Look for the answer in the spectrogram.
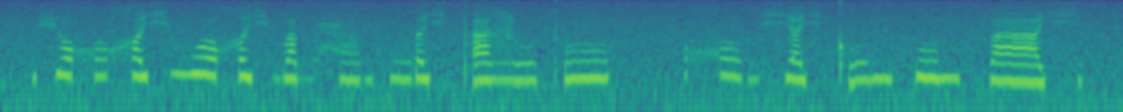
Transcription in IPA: ç o χ ṳ χ ɐ ç v o χ ɨ ç b a b ħ a̤ ɡ p ṳ ɾ ɐ ç tʼ a ɮ o̤ tʼ u | χ o̤ ɡ ç a ç kʼ o̤ m p u m f a ç

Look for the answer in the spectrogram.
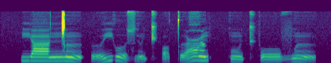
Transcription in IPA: j aː˥ ŋ͡ǀ ə̃ː˥˩ ʔ ɵ˩˥ j ʊː˥˩ z ə̃˩ t͡ʃʼ ɒ˩ t̪ ə˩˥ ʕ ə̃˥ kː õ˧ t͡ʃʼ oː˧ v ə̃˥˩

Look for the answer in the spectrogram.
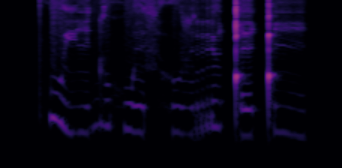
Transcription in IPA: pʰ u˥˩ j i˨˩˦ d ṳ˥˩ x w e̤˧˩ s h ṳ˧˩ z r ʉ˥˧ ǃ e˩˧˩ ǃ i˧˩

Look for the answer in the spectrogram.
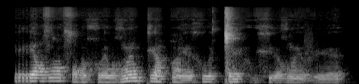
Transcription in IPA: r e˥ ə̯ zˤ ĩ˥ sˤ o˩ χʷ ɛ˩ w ʁʷ ẽ˥ w kʲ ɒ˥ ə̯ qʷ ɛ̃ː˩ ə̯ x u˥ ə̯ ǀ ø˥ h ṳ˩ xʲ u˩ ə̯ ʁʷ ẽ˩ ə̯ v ø˩ ə̯

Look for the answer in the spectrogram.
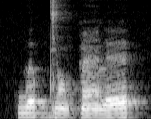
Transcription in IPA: w ə b d j ɔ̃ k͡p æ̃ l ɛ

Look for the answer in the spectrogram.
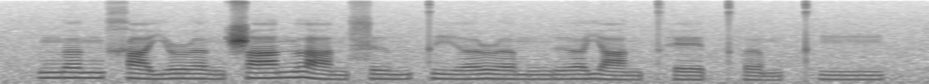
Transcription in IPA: ŋ əː˧ ŋ x a˨˩˨ j ɹ ə˨˩˨ ŋ ʂ a˧˥ n l a˨˩ n s ɨ˨˩˦ m t̪ i˨˩˦ ə̯ ɹ ə˧ m ŋ ɨ˧˥ ə̯ j a˨˩ n t̪ʰ e˨˩ t̪ʰ ə˨˩˨ m t̪ʰ i˧

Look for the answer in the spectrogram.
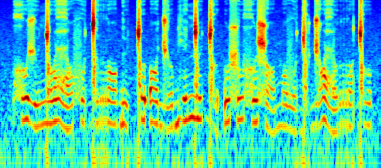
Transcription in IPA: x o˧˥˧ ʒ ʉ˩˧ ŋ͡ǀ o˧˥ ʕ ɔ˩˧ f o˧ ɡ͡ǀ ə˧˥˧ r ɔː˧ ɠ ʉ˧˩˧ ǀ ʊ˧˥ ʔ ɔː˧ d͡ʒ ʊː˩˧ b j e˧˥ ŋ͡ǀ ʉ˧˥ ɡ͡ǀ ʊ˧˩˧ ʔ u˧˥ ʂ u˧˥˧ xʷ e˧˥ ʂ ɔː˧˩˧ m ɔ˧ v o˩˧ ɡ͡ǀ u˩˧ d͡ʒ ɔː˧˥˧ ʕ o˩˧ r ɔ˧ ɡ͡ǀ o˥˧

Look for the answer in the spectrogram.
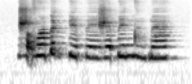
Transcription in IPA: ʒ ḭ zˤ ɛ̃ ɗ ɛ ɡ ɠ e p eː ʒ ɛ ɓ e n d ɛ̃ ɡ͡b ɛ̃

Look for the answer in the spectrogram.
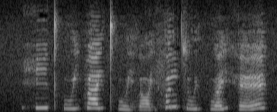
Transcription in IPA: h iː˧ t̪ʰ uː˨˧ j p aː˧ j t̪ʰ uː˨˩ j l ɔː˨˩ j f ɐ˥ n t͡s uː˨˧ j kʷ aː˨˥ j h ɛː˨˥

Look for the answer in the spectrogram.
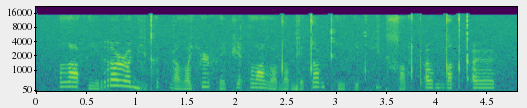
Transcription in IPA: ðˤ e˥ f i˩ r ɔ˥ ɭ ɔ˥ bʲ ɜ˩ kʰ ə˥ k ɡ ə˩ ðˤ ɵ˩ fʲ ə˥ ɭ f e˩ t͡ʃ ḛ˥ k ðˤ ɜ˥ ðˤ o˩ d ɔ˩ ɡ e˩ t ɔ˥ ɡ kʰ i˩ f ḭ˩ t fʲ ə˥ k s ɜ˩ tˤ pʼ o˥ ɡ d ʊ˥ tˤ kʼ ɵ˥

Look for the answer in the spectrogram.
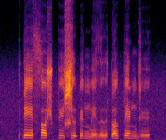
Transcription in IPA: ɗ e˥ θ ɔ˥ ʃ p y˥ ɕ ɯ˥ ʔ ʏ˥ ŋ͡m e˩ ð ɯ˩ ɗ ɔ˥ l p e˥ ɳ ŋ ɡ ʏ˩

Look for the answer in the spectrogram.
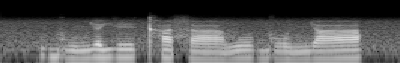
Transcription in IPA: kʷ ɪ˦ ɡ uː˨ ɲ ɛ˦ j eː˦ kʰ a˦ s aː˨ v oː˦ ɡ oː˨ ɲ aː˨˦

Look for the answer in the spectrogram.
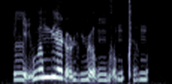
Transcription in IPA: l ḭ˩˧ w ɤ˥ m j ə˥˧ ɽ o̰˧˩ ɳ ə̤˩˧ m ɳ o̰˧˩ ŋ ɡ o̰˧ m tʼ ə̤˧ m

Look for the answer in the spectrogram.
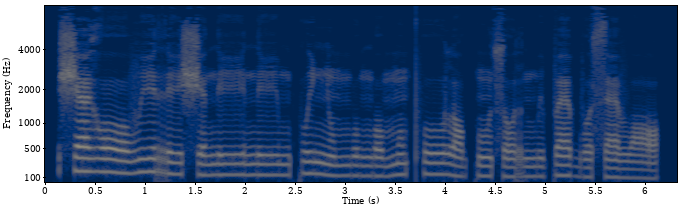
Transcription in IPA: ʃ ɛ˦ ɣ oː˦˨ β i˦ r i˨ ʃ ɪ˨ n iː˨ n iː˨ m kʷ i˦ ɲ ũ˨ m u˨ ŋ o˨ m ũ˦ pʰ uː˦ l ɔ˨ kʷ ũ˨ s o˨ r m i˨ p ɛ˦ b ʊ˨ s ɛ˨ β ɔ˨

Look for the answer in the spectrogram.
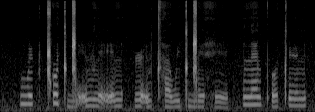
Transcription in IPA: w ø˦ k ǁ o˦ tʲ ŋ͡ǁ ḛ˨˦ v l ḛ˦ l | ɭ ḛ˨ v tʰ ɐ˨ w y˨ tʲ ŋ͡ǁ ɪ˨ h ɪ˨ | l ɛ˦ l pʼ o˨˦ tʼ ʏ˦ l

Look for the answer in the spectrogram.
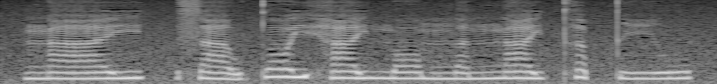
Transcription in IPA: ŋ aː˨˧ j | s aː˨˩ w t̪ ɔː˥ j h aː˧ j n̪ ɔː˨ m ŋ ɐ˨˧ n ŋ aː˧ j t̪ʰ ɐ˥ p̚ t̪ iː˨˧ w

